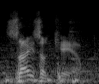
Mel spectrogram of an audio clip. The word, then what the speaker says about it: Xaysongkam: Kamren for Cameron. That one's the easy part. Xaysongkam. Just like it looks. Zizekam.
